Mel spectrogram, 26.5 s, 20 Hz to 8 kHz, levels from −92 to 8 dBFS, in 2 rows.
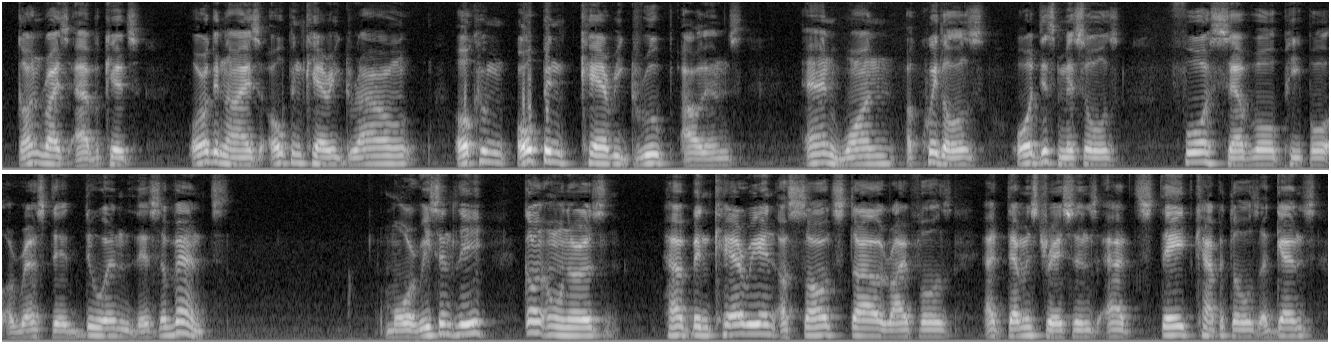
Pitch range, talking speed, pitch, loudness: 125-155 Hz, 90 wpm, 135 Hz, -18 LUFS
